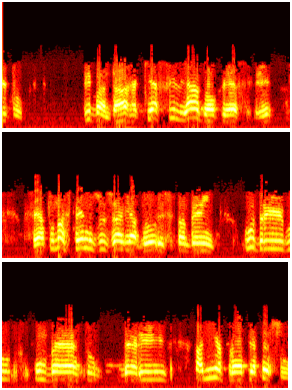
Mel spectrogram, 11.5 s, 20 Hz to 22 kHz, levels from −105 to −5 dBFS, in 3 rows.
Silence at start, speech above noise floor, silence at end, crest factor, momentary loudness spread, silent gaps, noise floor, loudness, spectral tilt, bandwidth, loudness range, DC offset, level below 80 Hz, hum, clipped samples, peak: 0 s; 50 dB; 0 s; 12 dB; 13 LU; none; -66 dBFS; -16 LUFS; -0.5 dB/octave; 5.4 kHz; 1 LU; under 0.1%; -62 dBFS; none; under 0.1%; -4 dBFS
